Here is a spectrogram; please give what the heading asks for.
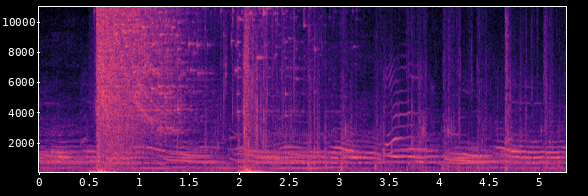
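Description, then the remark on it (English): Glass shatters loudly as someone breaks the glass to grab a skull: two sharp crashes about a second and a half apart, with high wavering yowls of mummified cats carrying on underneath and between them. “Now break the glass and grab that skull, Mord!”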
